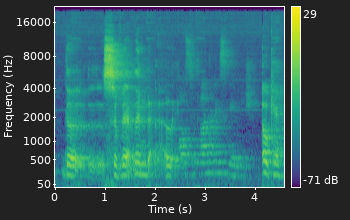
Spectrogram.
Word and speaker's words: Svetlana Alexievich: But just reading 2 reviews, this is from pronounce her name, the Svetlana. Svetlana Alexievich. Okay, say it again. Svetlana Alexievich.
